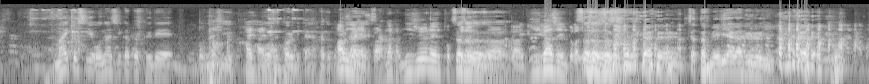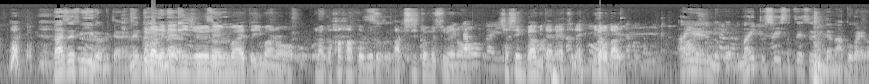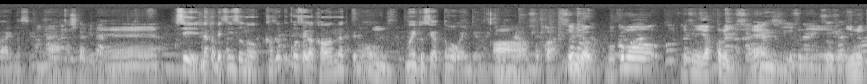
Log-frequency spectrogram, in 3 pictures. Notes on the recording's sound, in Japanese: 飲食店でのおしゃべりをスマートフォンで録音しているので、音質にはあまり期待しないでください。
